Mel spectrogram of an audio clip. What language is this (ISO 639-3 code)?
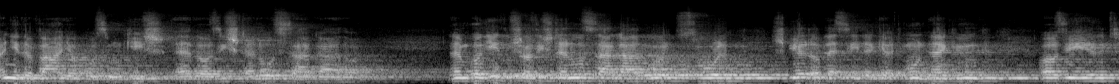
hun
